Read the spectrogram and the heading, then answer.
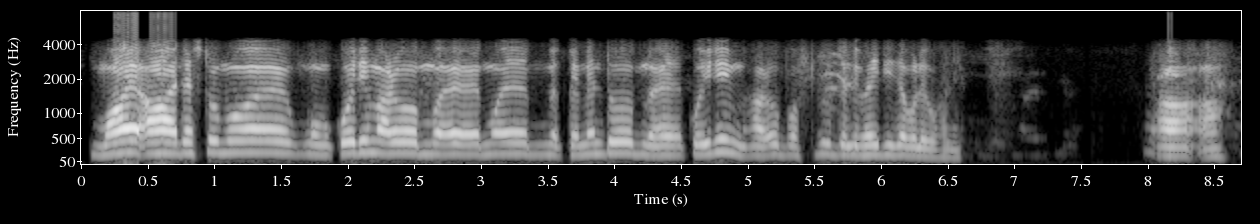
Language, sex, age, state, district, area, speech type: Assamese, male, 30-45, Assam, Golaghat, rural, conversation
